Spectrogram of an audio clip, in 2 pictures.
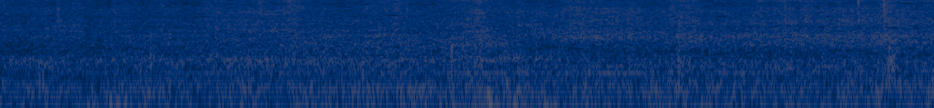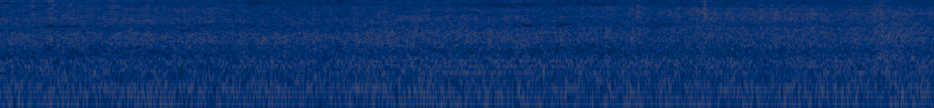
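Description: Steady outdoor rumble and hiss, with wind buffeting the phone's microphone and a faint steady hum underneath.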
